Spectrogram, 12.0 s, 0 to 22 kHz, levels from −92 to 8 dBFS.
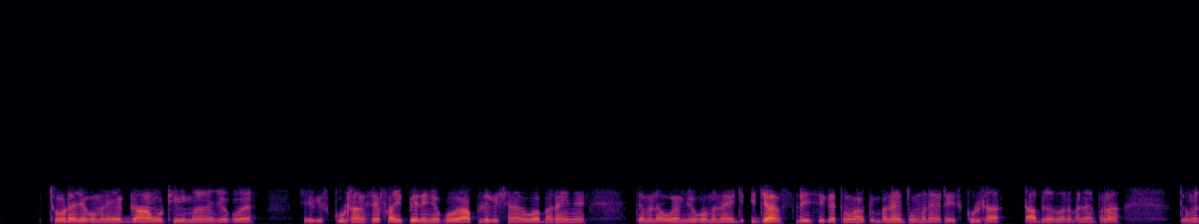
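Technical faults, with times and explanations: Nothing stood out on listening to this speech clip.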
